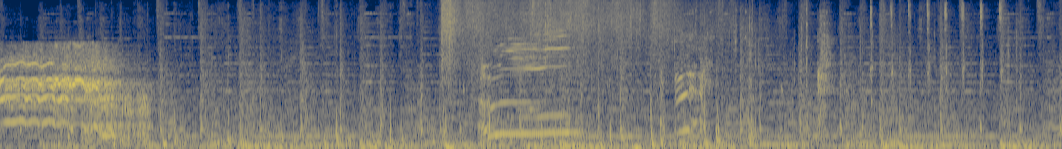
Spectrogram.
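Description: A horse whinnies loudly with a bright, wavering call, then rapid hoofbeats clop along amid busy movement noise, with a few more short neighs breaking through.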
